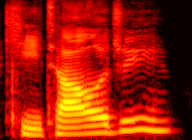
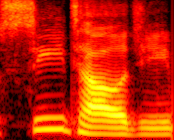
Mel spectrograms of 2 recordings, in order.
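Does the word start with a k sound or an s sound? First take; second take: k sound; s sound. First: The word begins with a k sound. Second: The word begins with an s sound. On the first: The speaker calls it wrong. "It's not ketology" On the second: The speaker calls it right. "he's got the correct pronunciation"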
